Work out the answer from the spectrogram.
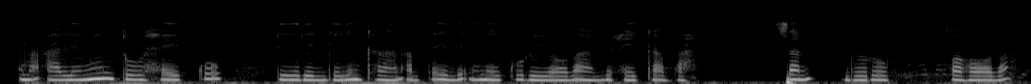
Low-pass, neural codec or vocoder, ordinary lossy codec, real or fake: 7.2 kHz; none; none; real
